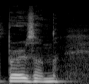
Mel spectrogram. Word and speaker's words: Burzum: I think I pronounced it Barzum earlier, but it's Burzum.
